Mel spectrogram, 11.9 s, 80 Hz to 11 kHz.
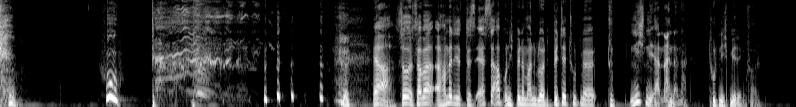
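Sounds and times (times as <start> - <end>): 
person sneezing: 0.0 - 0.4
speech: 0.1 - 0.4, 1.6 - 3.0, 5.1 - 11.5
person chuckling with short quick breaths: 2.3 - 5.3.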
